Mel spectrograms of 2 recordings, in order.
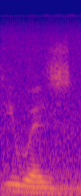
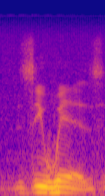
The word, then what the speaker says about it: Zewizz: Pronounce your last name, please. Z-Wiz. Z-Wiz. Z-Wiz.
